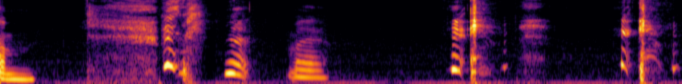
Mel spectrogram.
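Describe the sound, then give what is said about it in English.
A person sneezes several times in close succession, sharp bursty sneezes with quick inhaled buildups between them, loud, with brief voiced sounds mixed in. “Oh yeah, why the fuck am I sneezing?”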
